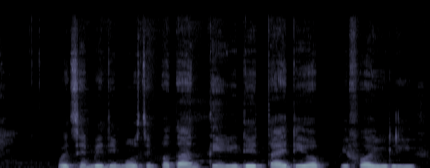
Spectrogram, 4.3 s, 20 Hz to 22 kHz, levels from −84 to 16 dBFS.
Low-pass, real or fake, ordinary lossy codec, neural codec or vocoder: 19.8 kHz; real; none; none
